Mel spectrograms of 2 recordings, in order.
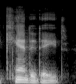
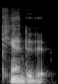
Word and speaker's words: candidate: I've heard Americans say candidate, but it doesn't sound right and it doesn't follow the rule. So, pronounce it candidate. It sounds better.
